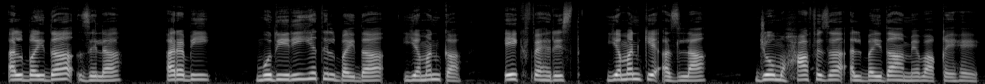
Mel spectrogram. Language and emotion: Urdu, neutral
